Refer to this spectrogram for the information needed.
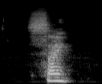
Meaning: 1. past participle of ceindre 2. third-person singular present indicative of ceindre
- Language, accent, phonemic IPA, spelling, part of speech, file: French, Canada, /sɛ̃/, ceint, verb, LL-Q150 (fra)-ceint.wav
